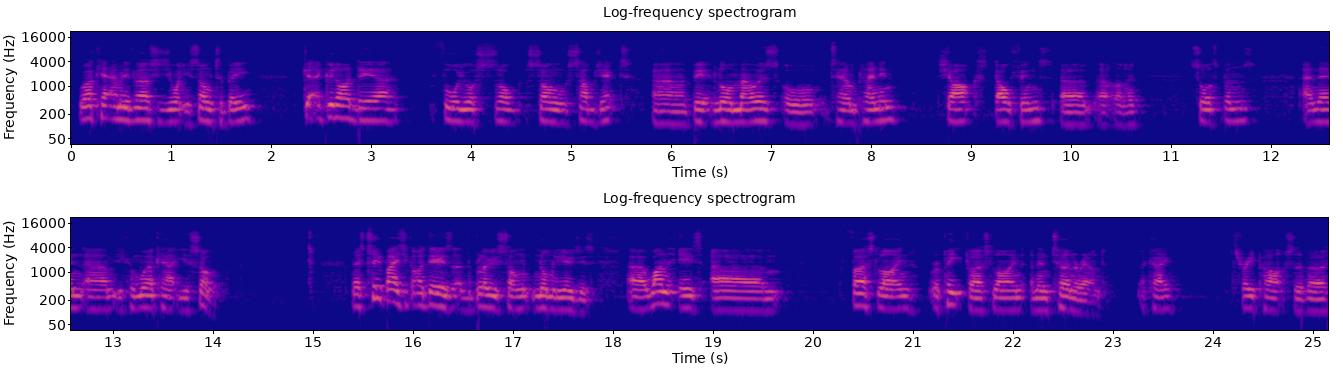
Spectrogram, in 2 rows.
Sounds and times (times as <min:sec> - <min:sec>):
Speech: 0:00.0 - 0:14.2, 0:15.4 - 0:25.1.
